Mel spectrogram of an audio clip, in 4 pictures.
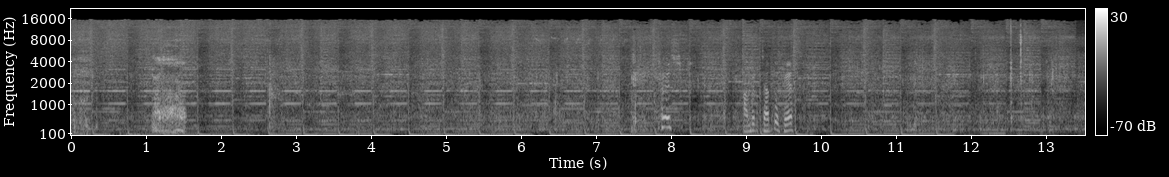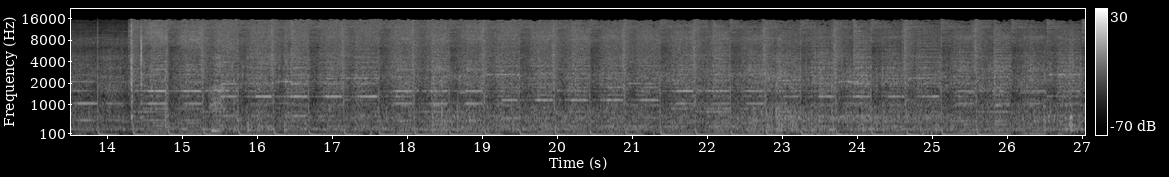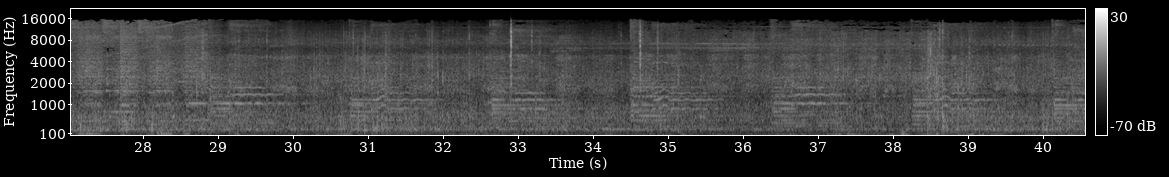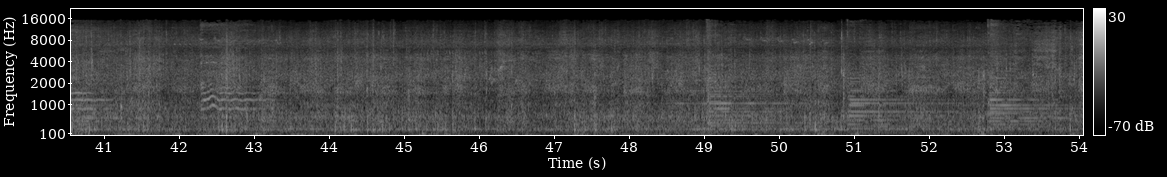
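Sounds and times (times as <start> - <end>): deep bass notes: 0.0 - 12.5, 14.4 - 27.5
background music: 0.0 - 54.0.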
